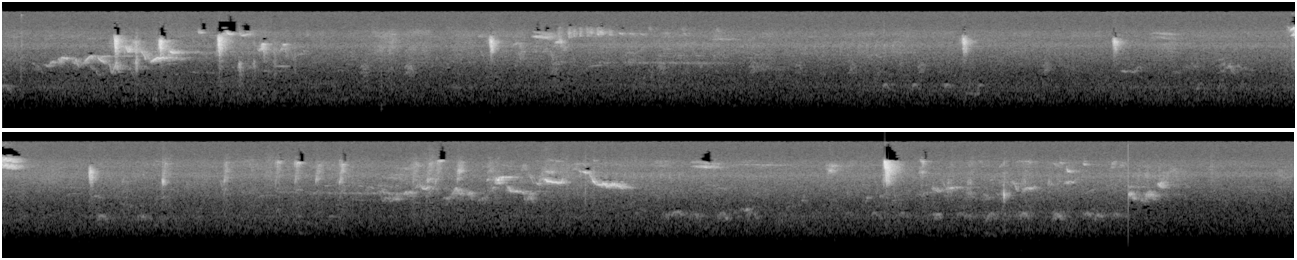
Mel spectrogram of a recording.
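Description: Baby birds cheep shrilly and rapidly, close by.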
